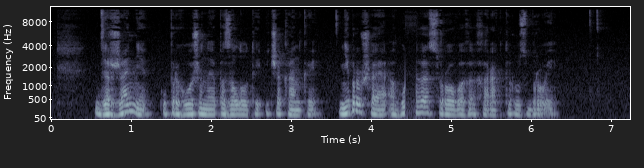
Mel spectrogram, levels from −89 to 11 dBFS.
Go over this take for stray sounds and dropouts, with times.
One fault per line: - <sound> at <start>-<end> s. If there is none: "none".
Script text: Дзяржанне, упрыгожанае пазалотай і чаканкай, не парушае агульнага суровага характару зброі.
- dropout at 4.4-4.6 s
